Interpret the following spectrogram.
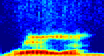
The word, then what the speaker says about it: Rolland: of things uh it it's pronounced rolling dot i apologize i'm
